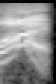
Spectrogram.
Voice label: what, cartoon; questions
